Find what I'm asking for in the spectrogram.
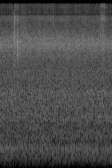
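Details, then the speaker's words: DeLonghi Magnifica espresso machine after grinder replacement and deep clean, brewing a shot: steady, even water pump hum with no surging or rattles, pushing water smoothly from tank through heater to spouts; pump healthy. "The water pump is gonna push water from the water tank all the way to the generator, all the way to the burr unit, into the spouts, as you see right there."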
